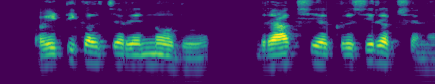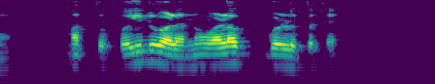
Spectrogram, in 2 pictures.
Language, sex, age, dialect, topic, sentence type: Kannada, male, 25-30, Coastal/Dakshin, agriculture, statement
